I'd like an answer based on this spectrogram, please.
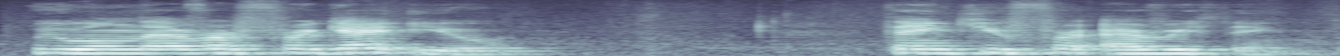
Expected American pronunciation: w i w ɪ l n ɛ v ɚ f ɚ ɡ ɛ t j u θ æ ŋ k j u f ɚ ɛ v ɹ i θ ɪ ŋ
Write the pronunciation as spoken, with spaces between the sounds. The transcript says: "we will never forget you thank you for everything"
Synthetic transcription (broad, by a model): w i w ɪ l n ɛ v ɚ f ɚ ɡ ɛ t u θ æ ŋ k j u f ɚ ɛ v ɹ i θ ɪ ŋ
